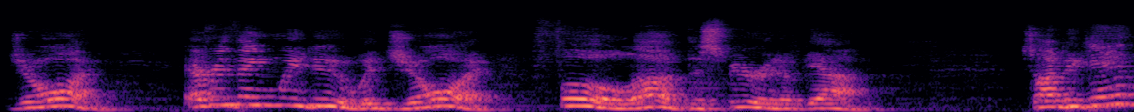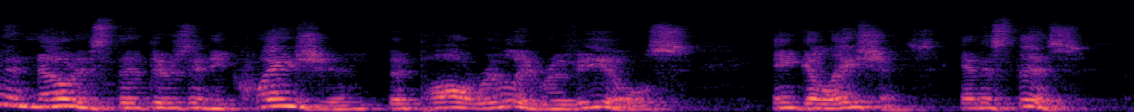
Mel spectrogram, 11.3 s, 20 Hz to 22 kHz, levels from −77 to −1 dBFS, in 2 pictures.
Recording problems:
off-mic speech; far
room echo; very slight; dies away in 0.3 s

